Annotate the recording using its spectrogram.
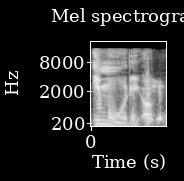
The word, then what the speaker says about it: IMURI: I Muri, com'è il nome? – I Muri.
